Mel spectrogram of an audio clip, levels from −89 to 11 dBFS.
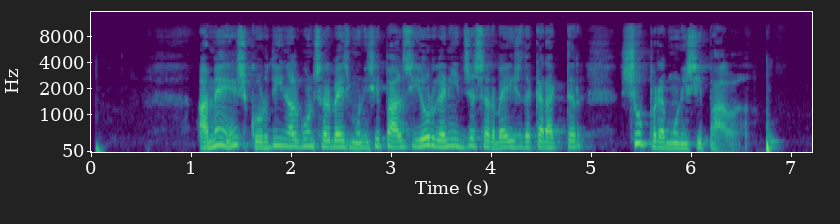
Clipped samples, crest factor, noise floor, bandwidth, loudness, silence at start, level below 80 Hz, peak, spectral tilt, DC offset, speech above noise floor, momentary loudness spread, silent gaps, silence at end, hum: under 0.1%; 20 dB; -65 dBFS; 11.5 kHz; -20 LUFS; 0.05 s; -42 dBFS; 0 dBFS; -5.5 dB/octave; under 0.1%; 46 dB; 11 LU; none; 0.35 s; none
